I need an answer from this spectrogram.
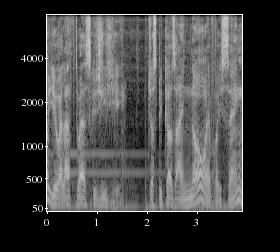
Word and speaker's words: JJ: i mean jj gg jj on francais you pronounce g like j and j like g she may very well be jj in america but in france she is gigi how well does she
